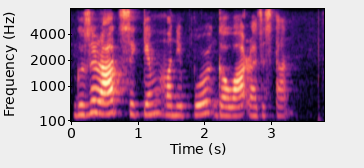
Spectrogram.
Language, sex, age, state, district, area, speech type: Manipuri, female, 18-30, Manipur, Bishnupur, rural, spontaneous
